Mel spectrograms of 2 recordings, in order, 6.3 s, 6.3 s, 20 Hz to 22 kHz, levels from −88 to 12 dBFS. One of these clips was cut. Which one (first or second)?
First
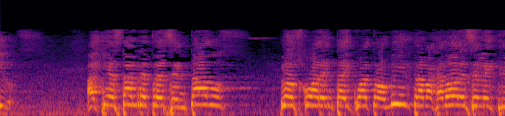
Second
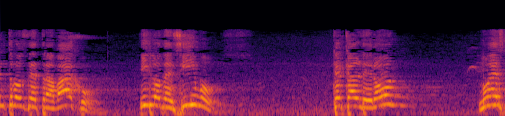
first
